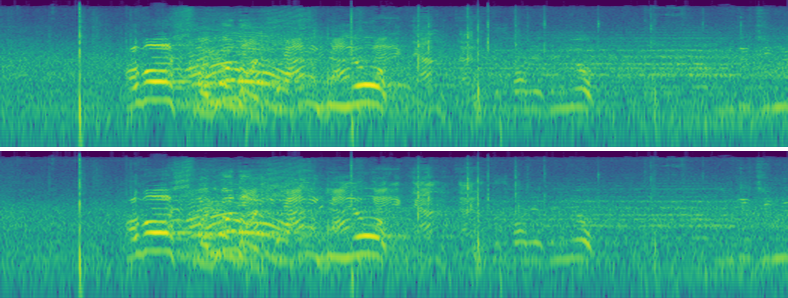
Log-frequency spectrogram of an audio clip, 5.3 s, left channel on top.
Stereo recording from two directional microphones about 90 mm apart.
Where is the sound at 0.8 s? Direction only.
20° right (ahead or behind).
